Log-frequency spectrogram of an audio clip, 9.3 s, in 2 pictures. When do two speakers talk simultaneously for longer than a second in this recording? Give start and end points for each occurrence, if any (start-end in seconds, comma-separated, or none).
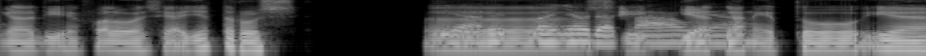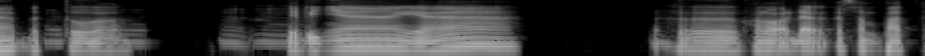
2.2-3.6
